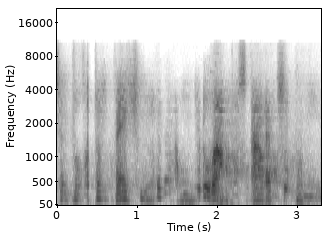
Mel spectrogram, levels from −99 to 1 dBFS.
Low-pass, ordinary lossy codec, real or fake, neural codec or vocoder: 10.8 kHz; Opus, 64 kbps; fake; codec, 44.1 kHz, 0.9 kbps, DAC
